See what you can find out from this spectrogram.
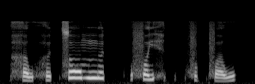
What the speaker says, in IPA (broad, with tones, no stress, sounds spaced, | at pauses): h ɐ˨˩ w h ɵ˨ t̚ s ɔː˥ m n̪ ɵ˥ t̚ | f ɐ˧ j h ɪ˨ k̚ ɪ˧ k̚ f ɐ˧ p̚ f ɐ˨˥ w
